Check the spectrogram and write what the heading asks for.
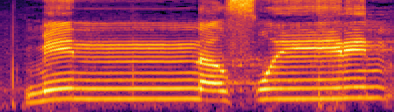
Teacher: دیکھیے گنہ کریں گے نون پر اور من کا جو نون ہے وہ دوسری نون میں مل جائے گا مدغم ہو جائے گا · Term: ادغام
